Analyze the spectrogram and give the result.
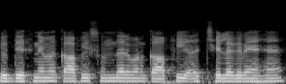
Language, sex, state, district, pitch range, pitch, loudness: Hindi, male, Chhattisgarh, Kabirdham, 140-150 Hz, 145 Hz, -15 LUFS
